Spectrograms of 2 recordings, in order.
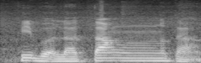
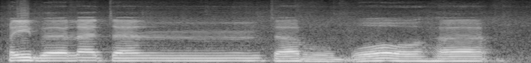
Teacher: Samarkan bunyi suara tan ketika bertemu dengan huruf ta. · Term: ikhfa hakiki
